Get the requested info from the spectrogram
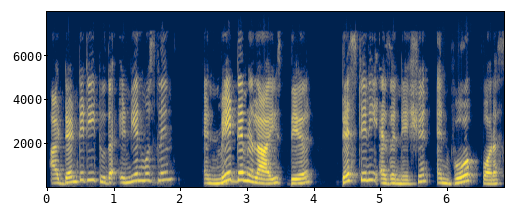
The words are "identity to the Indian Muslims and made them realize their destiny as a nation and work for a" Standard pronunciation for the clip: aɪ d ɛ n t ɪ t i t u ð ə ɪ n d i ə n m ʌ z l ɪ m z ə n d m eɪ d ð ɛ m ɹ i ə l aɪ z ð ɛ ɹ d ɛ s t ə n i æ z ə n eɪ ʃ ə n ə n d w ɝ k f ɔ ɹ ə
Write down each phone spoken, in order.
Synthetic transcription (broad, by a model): aɪ d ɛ n t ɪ t i t u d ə ɪ n d i ə n m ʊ s l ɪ m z ə n d m eɪ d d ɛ m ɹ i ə l aɪ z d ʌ ɹ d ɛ s t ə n i æ z ə n eɪ ʃ ə n ə n d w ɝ k f ɔ ɹ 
